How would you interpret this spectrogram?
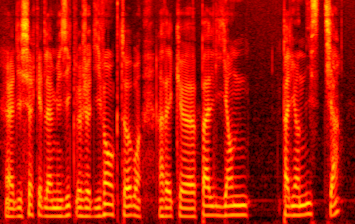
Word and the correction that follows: Palianitsia: Ouais, je prononce bien. – Palianitsia. – Palianitsia, pardon.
